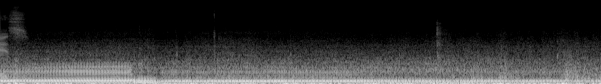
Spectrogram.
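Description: Motorcycle engine running while riding, with a steady note whose pitch drops about a second and a half in, then holds lower, over low wind rumble.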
